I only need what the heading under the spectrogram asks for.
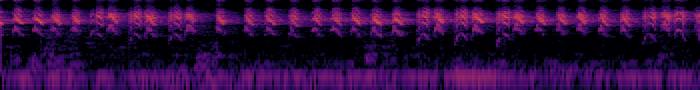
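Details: Ruby-cheeked sunbird (sogok ontong) seeking a rival, pouring out a continuous fast chatter of thin, high, clipped notes, about eight per second, steady throughout with a faint low hum behind.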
